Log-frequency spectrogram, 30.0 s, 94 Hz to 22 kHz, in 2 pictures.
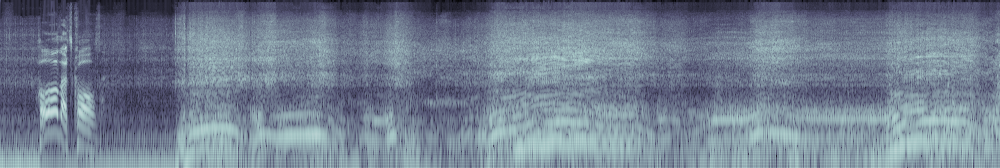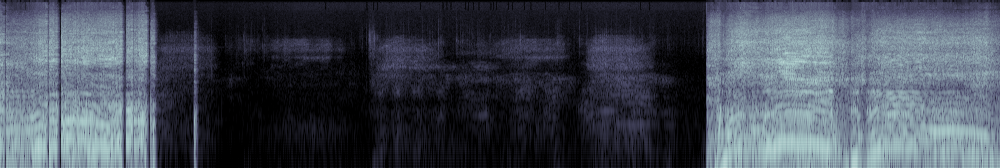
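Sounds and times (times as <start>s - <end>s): snowmobile engine revving: 0.0s - 17.4s, 25.6s - 30.0s.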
